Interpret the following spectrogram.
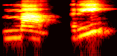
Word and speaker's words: María: Incluso si yo divido esta palabra, este nombre en sílabas, sería María. Me suena totalmente sola.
